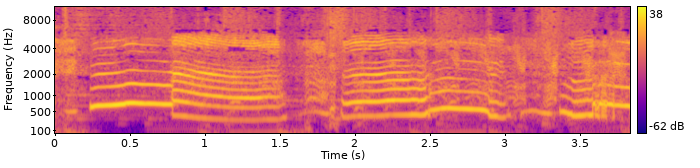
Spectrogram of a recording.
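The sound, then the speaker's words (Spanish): Child acting out crying, the voice imitating sobs with several drawn-out, wavering wails separated by short gasping breaks, loud and high-pitched throughout. “En teatro me han enseñado a llorar.”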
